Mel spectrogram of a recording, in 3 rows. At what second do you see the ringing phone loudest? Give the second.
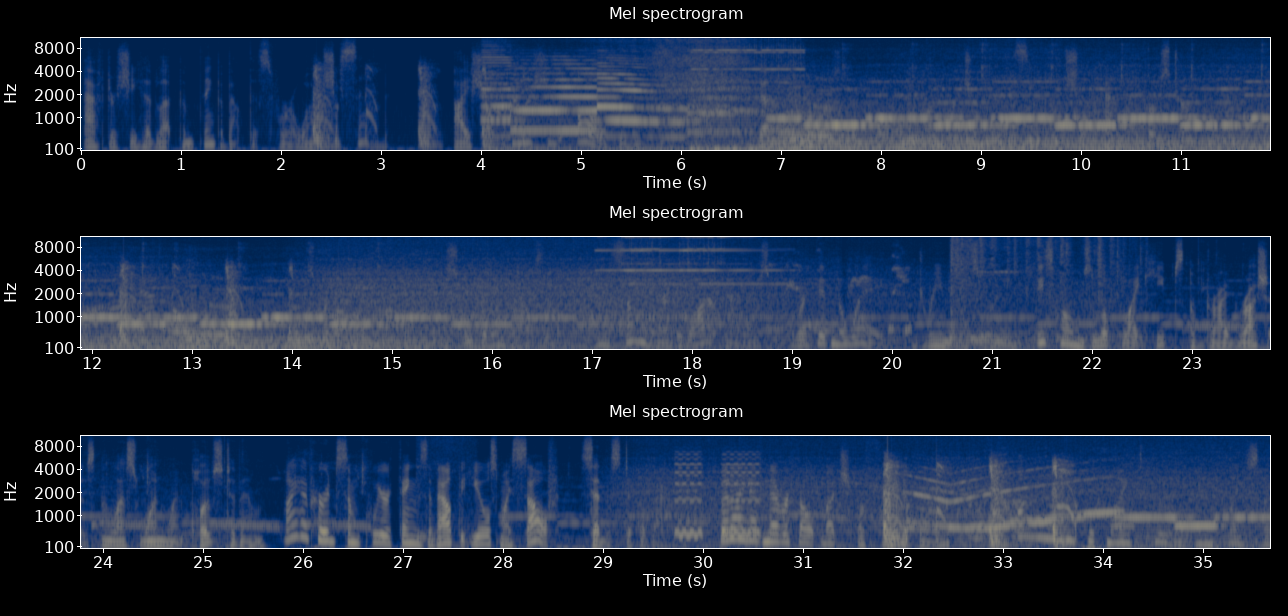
30 s.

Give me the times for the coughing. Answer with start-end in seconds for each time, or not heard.
2.3-4.6, 12.2-14.1, 31.8-33.8.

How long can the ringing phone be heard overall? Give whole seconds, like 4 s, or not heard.
4 s.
